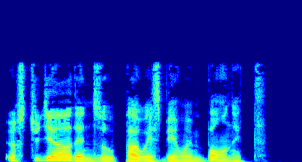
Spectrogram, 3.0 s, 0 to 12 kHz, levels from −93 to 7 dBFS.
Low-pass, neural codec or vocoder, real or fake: 7.2 kHz; none; real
